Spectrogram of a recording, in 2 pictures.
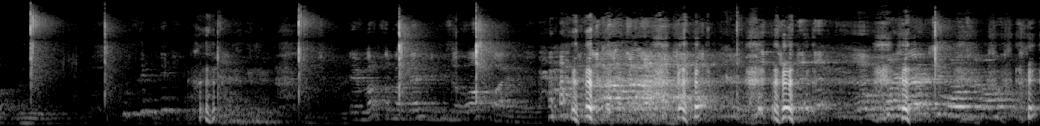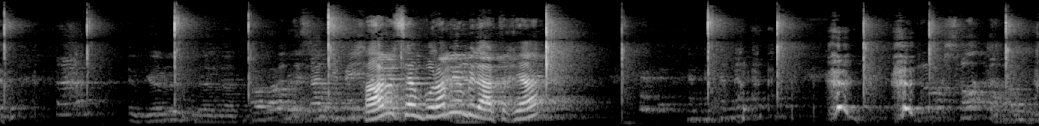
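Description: A hand slaps another hand with a sharp smack.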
